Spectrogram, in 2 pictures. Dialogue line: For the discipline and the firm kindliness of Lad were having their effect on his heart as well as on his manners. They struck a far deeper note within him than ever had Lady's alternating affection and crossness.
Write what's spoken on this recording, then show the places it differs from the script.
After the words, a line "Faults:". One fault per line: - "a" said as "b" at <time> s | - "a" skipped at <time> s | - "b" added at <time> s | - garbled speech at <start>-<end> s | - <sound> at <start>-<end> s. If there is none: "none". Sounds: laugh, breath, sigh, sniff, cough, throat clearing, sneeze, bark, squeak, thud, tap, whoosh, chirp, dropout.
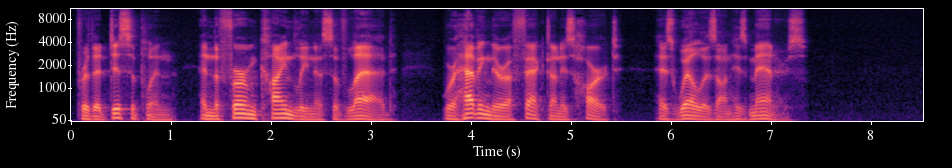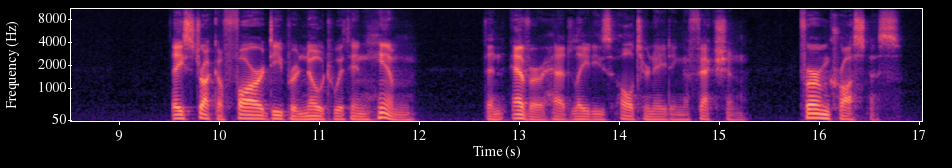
For the discipline and the firm kindliness of Lad were having their effect on his heart as well as on his manners. They struck a far deeper note within him than ever had Lady's alternating affection firm crossness.
Faults:
- "and" said as "firm" at 15.8 s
